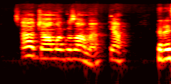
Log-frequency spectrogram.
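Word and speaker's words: Leguizamo: everybody's gonna yell at me and that's a-okay legazamo oh John leguizama yeah did I say his name right for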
